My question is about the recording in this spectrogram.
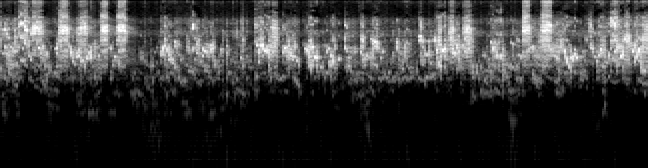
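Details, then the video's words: Several contented budgerigars chatter as they eat, producing rapid bursts of sharp chirps and rolling warbles that come in clusters separated by short gaps. "Happy Budgies Singing and Eating"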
